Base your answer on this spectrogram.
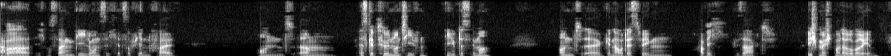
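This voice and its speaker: Fairly slow and broken by long, frequent pauses, a man's medium-pitched voice keeps a fairly even intonation in a dry, close sound with no echo. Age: 20s. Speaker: podcast guest in a long-distance relationship. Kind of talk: casual conversation. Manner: halting.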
